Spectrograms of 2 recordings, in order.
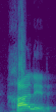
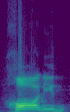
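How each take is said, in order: First: The first vowel is a light 'man' sound. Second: The first vowel is a deep 'awe' sound. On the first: The speaker calls it wrong. "some people might say" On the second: The speaker calls it right. "you should have the sound of ah, as in like the word ah or awful"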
